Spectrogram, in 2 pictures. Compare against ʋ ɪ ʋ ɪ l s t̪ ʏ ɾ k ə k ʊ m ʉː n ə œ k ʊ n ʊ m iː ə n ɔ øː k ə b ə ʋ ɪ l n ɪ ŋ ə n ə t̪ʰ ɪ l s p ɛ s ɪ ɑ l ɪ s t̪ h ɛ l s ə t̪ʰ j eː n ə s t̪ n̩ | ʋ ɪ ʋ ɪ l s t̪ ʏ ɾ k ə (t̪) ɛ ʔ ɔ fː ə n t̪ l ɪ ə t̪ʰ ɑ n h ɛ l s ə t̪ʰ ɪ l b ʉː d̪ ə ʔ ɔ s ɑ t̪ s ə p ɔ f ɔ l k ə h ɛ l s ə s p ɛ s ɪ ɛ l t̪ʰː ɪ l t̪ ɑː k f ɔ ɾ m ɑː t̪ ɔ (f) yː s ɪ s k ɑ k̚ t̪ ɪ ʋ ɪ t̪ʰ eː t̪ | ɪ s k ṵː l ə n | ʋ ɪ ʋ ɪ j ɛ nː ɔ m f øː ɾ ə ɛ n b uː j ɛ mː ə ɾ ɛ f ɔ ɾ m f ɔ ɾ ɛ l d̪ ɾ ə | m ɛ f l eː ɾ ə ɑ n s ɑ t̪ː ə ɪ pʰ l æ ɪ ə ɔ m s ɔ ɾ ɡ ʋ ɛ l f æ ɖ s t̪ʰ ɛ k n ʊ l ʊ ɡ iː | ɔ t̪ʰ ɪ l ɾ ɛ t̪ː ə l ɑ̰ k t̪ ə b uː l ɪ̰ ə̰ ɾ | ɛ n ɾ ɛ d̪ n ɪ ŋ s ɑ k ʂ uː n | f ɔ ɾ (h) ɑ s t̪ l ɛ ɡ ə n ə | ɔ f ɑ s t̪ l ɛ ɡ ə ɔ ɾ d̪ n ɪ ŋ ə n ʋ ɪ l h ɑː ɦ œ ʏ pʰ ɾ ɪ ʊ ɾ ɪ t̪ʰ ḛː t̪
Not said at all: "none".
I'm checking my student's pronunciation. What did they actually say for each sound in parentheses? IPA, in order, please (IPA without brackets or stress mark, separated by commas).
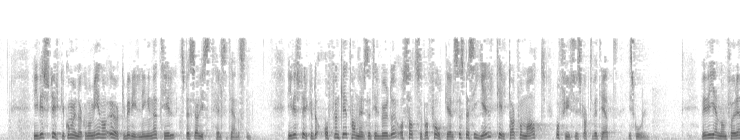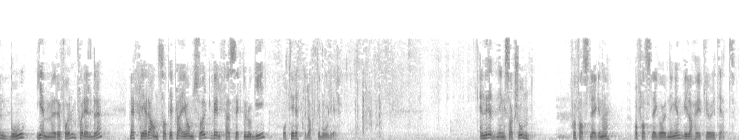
d̪, f, f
